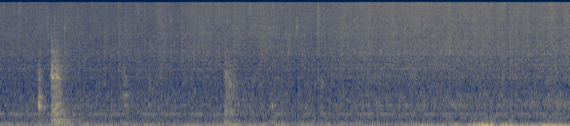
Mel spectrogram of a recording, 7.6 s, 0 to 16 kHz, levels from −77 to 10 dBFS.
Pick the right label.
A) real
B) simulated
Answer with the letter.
B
